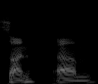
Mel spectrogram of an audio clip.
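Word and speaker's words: Sunn O))): But I really liked it, and the main drone metal band that I like, they're called Sun. If you're looking for it, it's SUNNO with two end brackets. It's spelled really weird.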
